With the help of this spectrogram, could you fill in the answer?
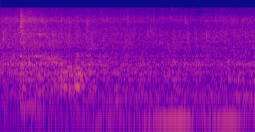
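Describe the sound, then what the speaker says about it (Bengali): Diced potatoes with a little turmeric frying in a covered pan, a steady soft sizzle with a brief clatter at the start and no talk. "ঢাকা দিয়ে আলুগুলো আমি ভেজে নেব।"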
